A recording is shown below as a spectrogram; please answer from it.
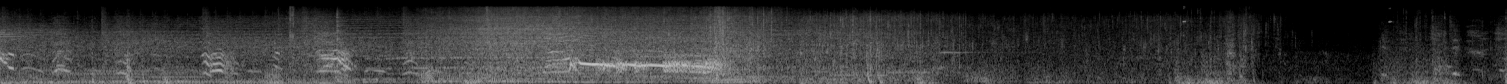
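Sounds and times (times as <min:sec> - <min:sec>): rain pouring: 0:00.0 - 0:13.7.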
